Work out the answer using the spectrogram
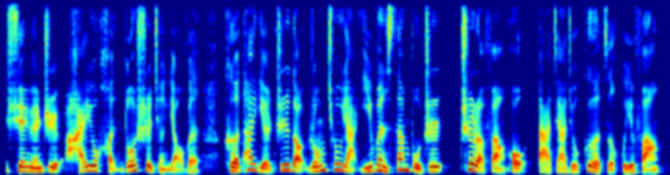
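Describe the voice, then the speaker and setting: Lady reading a novel aloud, low voice, bouncy intonation. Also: lively intonation, normal speed, hardly any pauses. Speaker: audiobook narrator. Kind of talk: scripted narration.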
